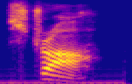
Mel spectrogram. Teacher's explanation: like that okay uh next is straw okay so the aw you're going to end on an ah sound you're adding an oo at the end saying straw instead of an oo it's only an ah straw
